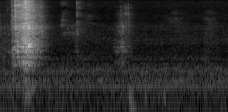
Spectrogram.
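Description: A short puff of breath near the start, with a fainter one about a second later, over quiet room tone with a faint steady hum.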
